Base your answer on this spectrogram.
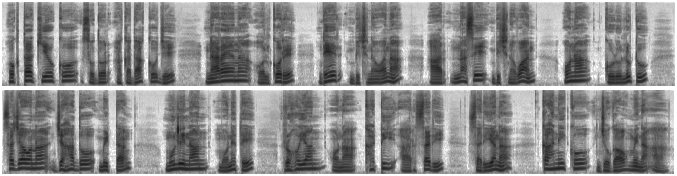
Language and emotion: Santali, neutral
